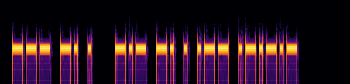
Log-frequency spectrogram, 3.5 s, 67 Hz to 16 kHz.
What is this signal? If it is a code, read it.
Morse code, heard as a keyed tone, about 34 wpm, 700 Hz. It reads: ONE KNEW.
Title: Sentences from Top 400 Words 35wpm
